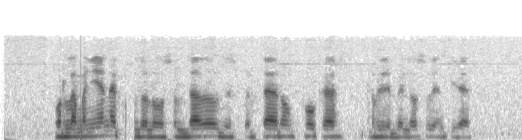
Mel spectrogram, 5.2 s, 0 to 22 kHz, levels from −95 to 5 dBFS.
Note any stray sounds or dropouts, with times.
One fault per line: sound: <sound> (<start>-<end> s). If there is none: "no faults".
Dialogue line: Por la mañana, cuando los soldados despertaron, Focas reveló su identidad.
sound: dropout (1.3-1.3 s)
